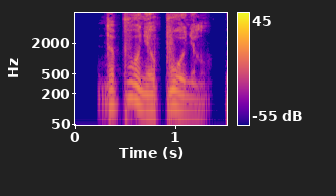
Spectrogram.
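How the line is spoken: Displeased grumble. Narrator (Russian): недовольно буркнул он

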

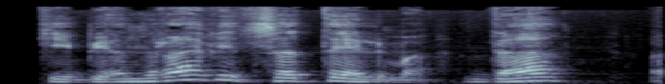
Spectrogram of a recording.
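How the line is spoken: Joyful question. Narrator (Russian): радостно спросила

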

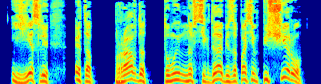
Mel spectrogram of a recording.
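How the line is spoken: Joyful exclamation. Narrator (Russian): воскликнула радостная циклопа

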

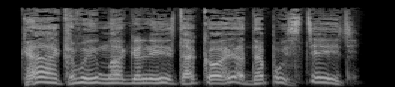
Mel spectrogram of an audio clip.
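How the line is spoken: Yelling loudly. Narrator (Russian): В который раз орал он на весь свой штаб

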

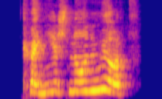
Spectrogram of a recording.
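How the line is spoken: Shouted. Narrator (Russian): крикнула Зои

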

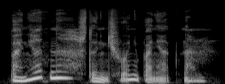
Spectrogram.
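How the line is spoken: Sighing. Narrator (Russian): вздохнула я

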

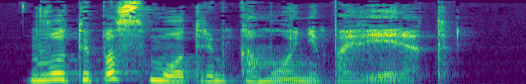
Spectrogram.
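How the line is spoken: Angry hiss. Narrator (Russian): злобно прошипел Огнезвезд

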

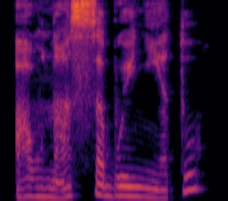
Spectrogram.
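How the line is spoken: Quiet, dawning alarm. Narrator (Russian): Тихонько проговорила я, только сейчас начиная понимать, как сильно мы влипли

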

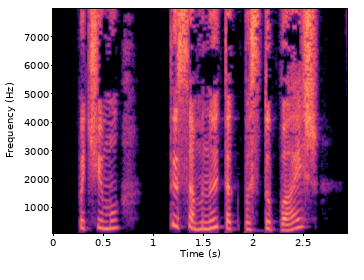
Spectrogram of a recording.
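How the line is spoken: Sobbing question. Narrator (Russian): спрашивает, всхлипывая

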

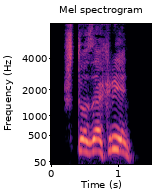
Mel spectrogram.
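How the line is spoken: Yelling. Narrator (Russian): орал главарь

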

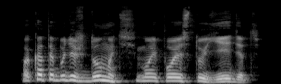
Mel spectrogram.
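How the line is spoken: Moaning. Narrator (Russian): стонала я

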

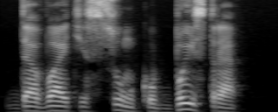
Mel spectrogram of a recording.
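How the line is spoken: Urgent hiss. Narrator (Russian): прошипел Выхин

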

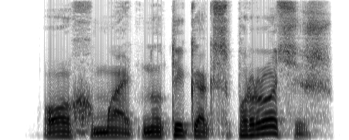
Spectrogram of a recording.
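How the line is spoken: Displeased grumble, father. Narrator (Russian): недовольно пробурчал отец

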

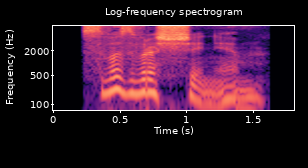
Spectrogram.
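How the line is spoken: Disappointed snort. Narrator (Russian): с оттенком разочарования хмыкнул Страх

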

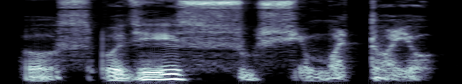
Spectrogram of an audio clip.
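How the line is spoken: Whisper. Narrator (Russian): прошептал Мануэль

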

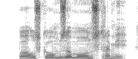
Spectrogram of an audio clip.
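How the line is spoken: Dog's snort. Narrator (Russian): хмыкнул пес

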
